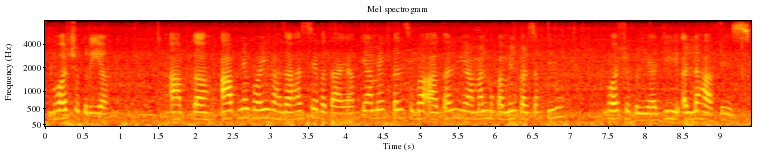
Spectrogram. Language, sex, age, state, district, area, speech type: Urdu, female, 30-45, Uttar Pradesh, Balrampur, urban, spontaneous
